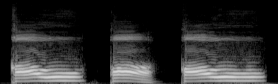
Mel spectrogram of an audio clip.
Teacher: Kita kena muncung bibir sebab kita matikan waw tu. Kan waw lin tu, dan makhraj waw kita pun tahu kan, bibir mulut.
